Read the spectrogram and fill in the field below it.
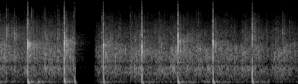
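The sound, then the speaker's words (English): An audience at the Bluff applauds past student ministry leaders in a steady, dense wash of clapping, with a few sharper individual claps popping out every half second or so and a brief dip in the middle. “And so let's give a round of applause for all those who have ever been relentless leaders.”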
